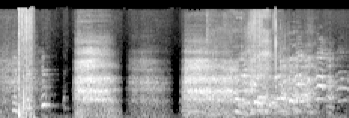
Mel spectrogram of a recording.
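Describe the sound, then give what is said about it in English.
A voice imitates the heavy, exaggerated breathing of a yogi answering the phone: a sharp gasp, then a few long, loud, airy inhales and exhales in close succession. “Your breathing is like, no.”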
